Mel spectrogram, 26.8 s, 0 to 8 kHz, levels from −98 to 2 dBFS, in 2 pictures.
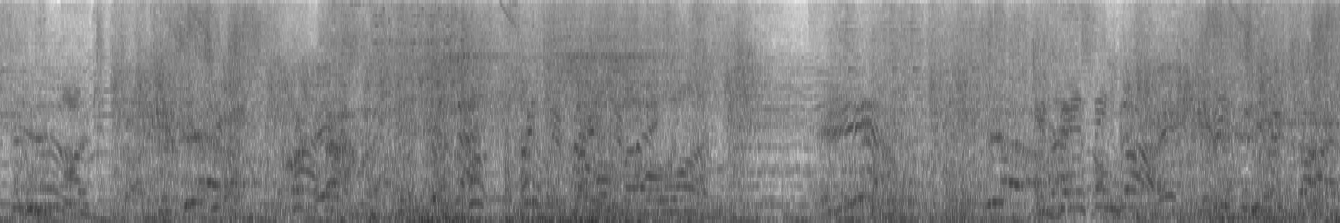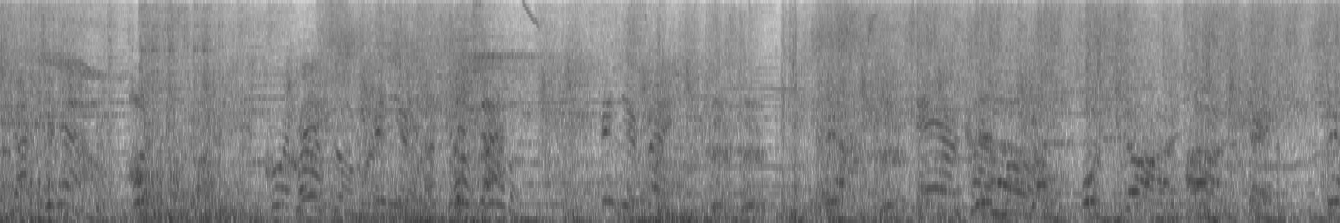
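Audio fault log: throughout, wrong sample rate: everything sounds slowed and lowered, at 0.73 speed and 5.55 semitones down, which fits 22 kHz audio played at 16 kHz without conversion.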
